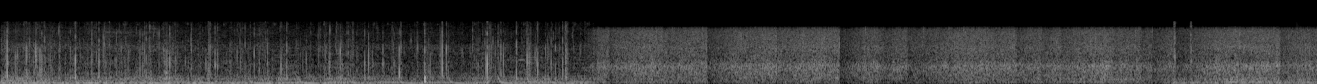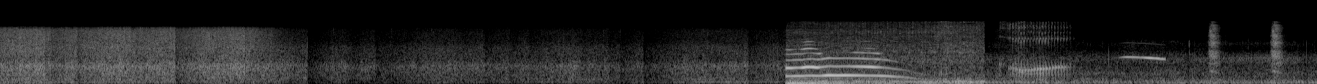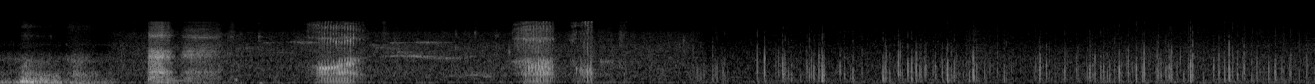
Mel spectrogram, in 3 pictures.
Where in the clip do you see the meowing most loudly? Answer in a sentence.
The loudest moment of the meowing is at 21 seconds.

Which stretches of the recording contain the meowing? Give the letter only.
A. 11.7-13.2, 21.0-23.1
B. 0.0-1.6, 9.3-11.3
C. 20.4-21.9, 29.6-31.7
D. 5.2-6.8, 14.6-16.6
A.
